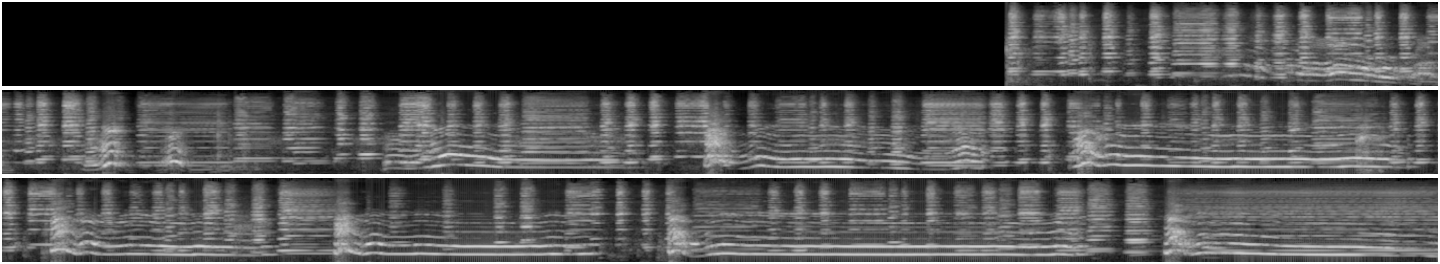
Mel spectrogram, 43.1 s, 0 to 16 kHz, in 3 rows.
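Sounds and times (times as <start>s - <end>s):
harmonica chords: 10.1s - 43.0s
dog howling: 12.2s - 14.5s, 15.2s - 16.2s, 18.0s - 20.8s, 21.4s - 24.3s, 25.0s - 28.6s, 29.2s - 34.7s, 35.3s - 39.6s, 40.4s - 43.0s.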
